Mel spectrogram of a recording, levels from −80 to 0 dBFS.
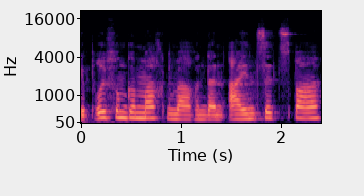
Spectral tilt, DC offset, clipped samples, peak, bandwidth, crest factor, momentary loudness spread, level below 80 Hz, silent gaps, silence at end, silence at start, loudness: -5.5 dB/octave; under 0.1%; under 0.1%; -8 dBFS; 12 kHz; 16 dB; 4 LU; -68 dBFS; none; 0 s; 0 s; -23 LUFS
